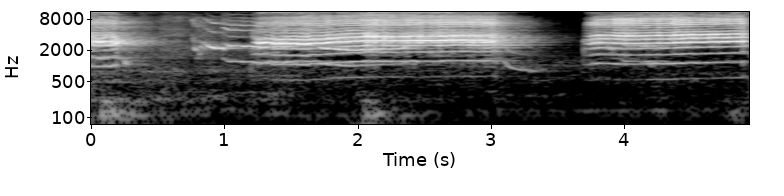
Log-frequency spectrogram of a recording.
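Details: Two pet otters, Brownie and Daisy, begging for their breakfast catfish, letting out sustained, piercing high-pitched screams that hold steady for about two seconds, break briefly, then resume just as loud and shrill.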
